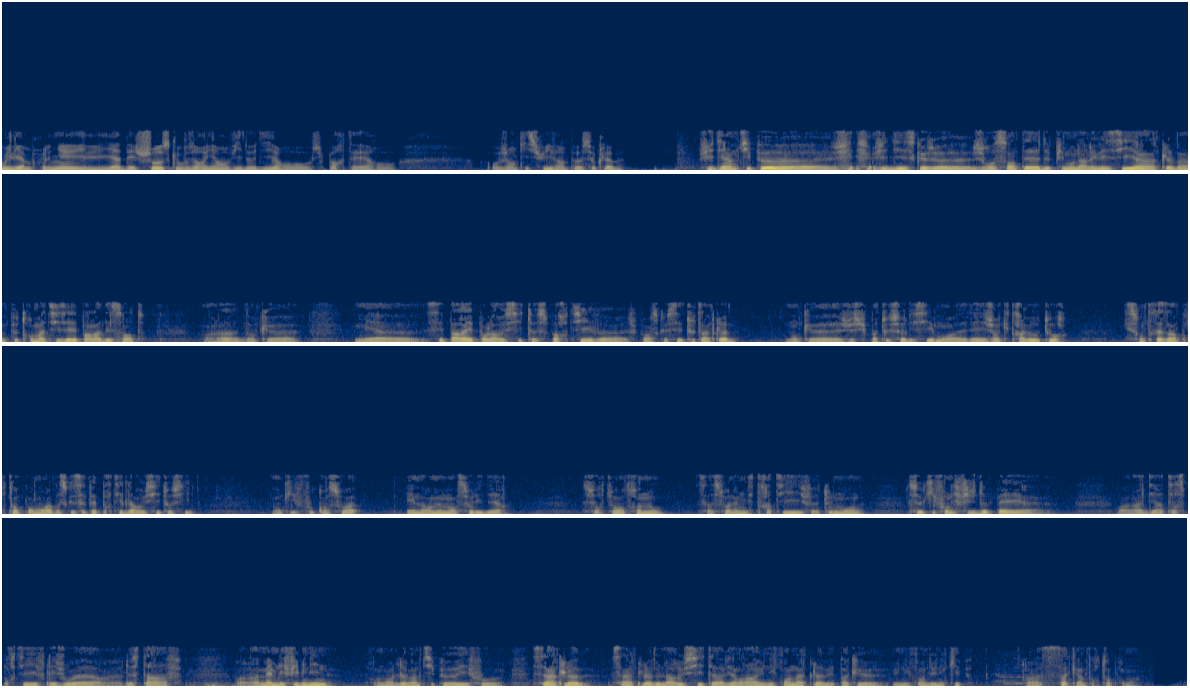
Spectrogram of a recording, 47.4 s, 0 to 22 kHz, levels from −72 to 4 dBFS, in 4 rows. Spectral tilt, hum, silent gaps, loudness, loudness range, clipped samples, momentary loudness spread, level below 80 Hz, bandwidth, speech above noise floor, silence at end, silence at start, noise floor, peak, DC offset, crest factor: -7 dB/octave; none; none; -22 LUFS; 9 LU; under 0.1%; 14 LU; -42 dBFS; 5.4 kHz; 32 dB; 0.5 s; 0 s; -54 dBFS; 0 dBFS; under 0.1%; 22 dB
